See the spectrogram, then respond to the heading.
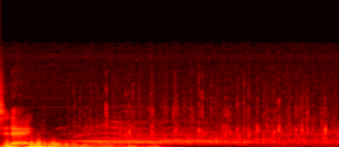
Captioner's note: crowd cheers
